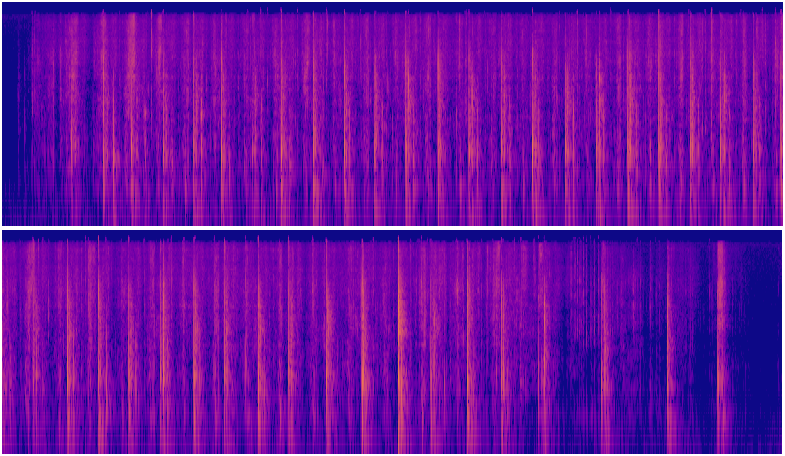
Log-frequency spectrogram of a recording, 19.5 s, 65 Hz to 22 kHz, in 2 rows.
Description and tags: lino 18c trekkingboots run
Running on linoleum: trekking boots. Recorded with a ZOOM H2 in a basement of a house, normalized with Audacity.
